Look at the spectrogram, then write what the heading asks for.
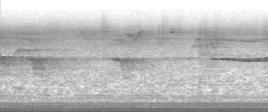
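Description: Birds whistling in the trees, several falling whistles and one held note about three seconds in, over a steady low drone.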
